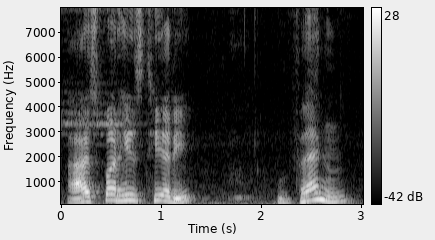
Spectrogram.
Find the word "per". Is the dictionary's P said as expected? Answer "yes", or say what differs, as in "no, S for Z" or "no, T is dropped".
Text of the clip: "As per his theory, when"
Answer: no, F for P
